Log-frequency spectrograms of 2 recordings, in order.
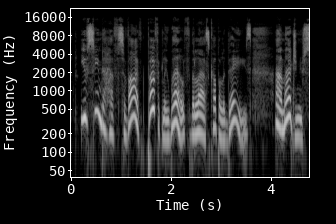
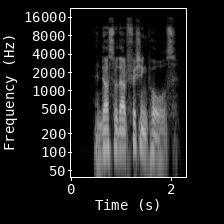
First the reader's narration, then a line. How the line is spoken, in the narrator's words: I grumbled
